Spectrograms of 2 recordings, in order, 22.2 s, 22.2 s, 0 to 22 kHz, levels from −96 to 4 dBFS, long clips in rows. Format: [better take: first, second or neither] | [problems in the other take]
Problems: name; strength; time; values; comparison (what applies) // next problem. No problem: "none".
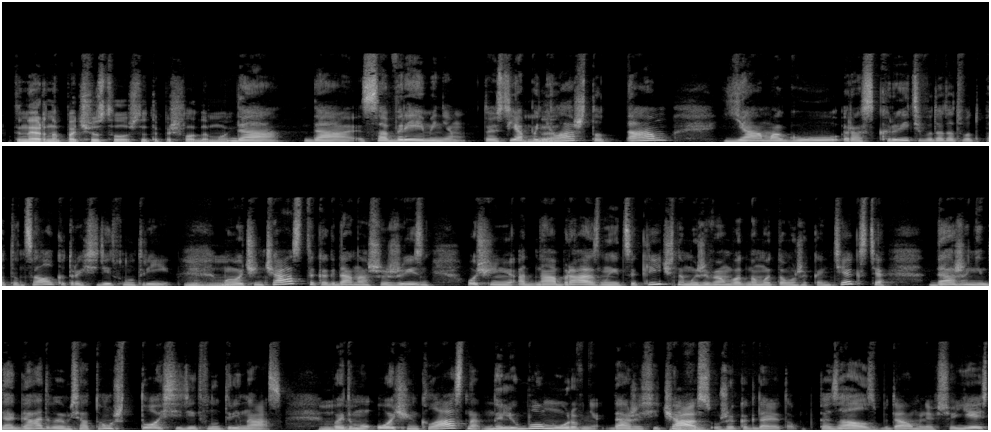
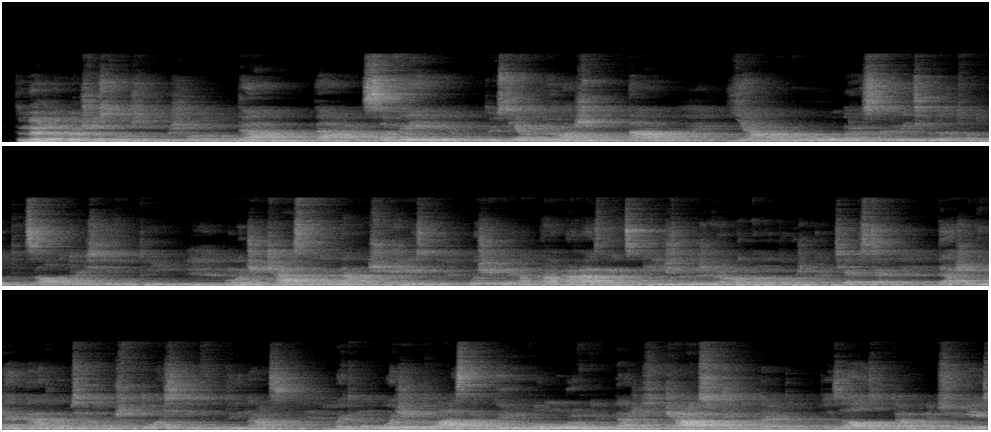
first | off-mic speech; far // room echo; strong; dies away in 1.8 s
